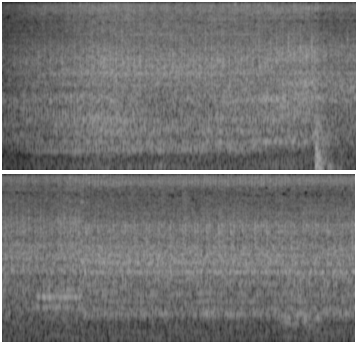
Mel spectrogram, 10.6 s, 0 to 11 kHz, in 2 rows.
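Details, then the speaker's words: 2010 Toyota Venza 4-cylinder idling before an AMSOIL engine flush oil change: smooth, even idle with one brief bump partway through, no misses or knocks. Healthy, normal idle. "all right it's gonna sit there and idle for 15. we'll be back in 15. give you a little before of what the engine sounds like this is what it sounds like"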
